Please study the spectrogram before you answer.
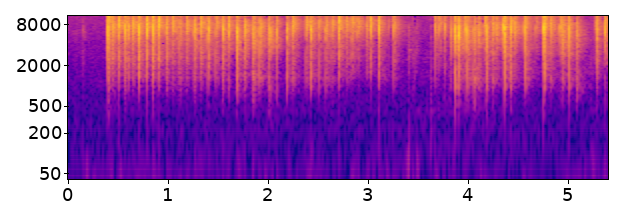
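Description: Long red-painted nails tap fast on the glass screen of a small, flat, solid black smartphone held in both hands. The result is a rapid run of sharp, bright clicks with no low end and almost no ring. The tapping pauses briefly twice before picking back up.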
